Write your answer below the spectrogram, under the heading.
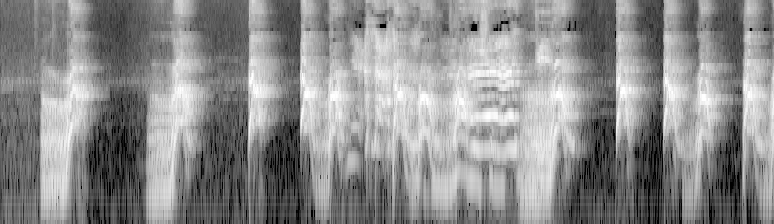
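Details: A small female Bichon Frise barks in sharp, high bursts at her own reflection in a mirror, mistaking it for a threatening dog, with some growly, whining notes between barks.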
